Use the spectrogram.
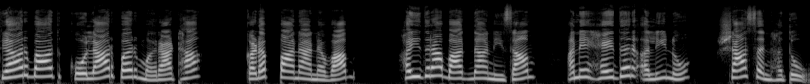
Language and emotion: Gujarati, neutral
